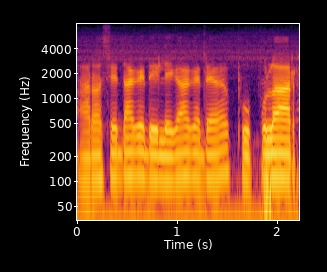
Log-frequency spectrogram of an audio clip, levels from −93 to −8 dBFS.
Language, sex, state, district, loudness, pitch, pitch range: Chakma, male, Tripura, Dhalai, -19 LUFS, 110 Hz, 105-110 Hz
